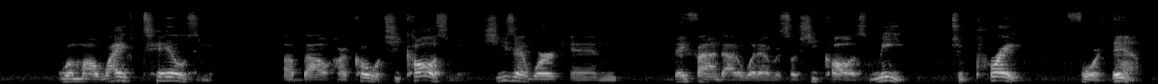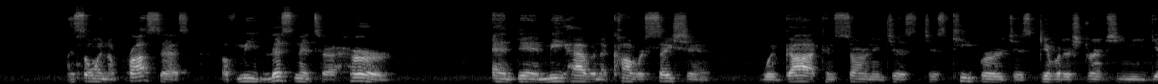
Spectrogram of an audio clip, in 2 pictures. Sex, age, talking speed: male, 30-49, 150 wpm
